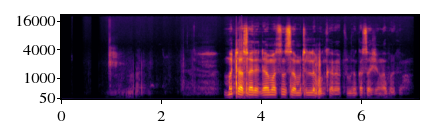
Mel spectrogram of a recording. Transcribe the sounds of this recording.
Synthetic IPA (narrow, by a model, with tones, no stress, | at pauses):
mɐ˦tʰaː˨saː˦da˨daː˦maː˦sʊ˦nsaː˨mu˦tʰɐ˦lːɐ˨ɸɪ˦ŋkʰɐ˨ɾaː˨tʰuː˦na˦kʼɐ˦saː˨ʃɛ˦ŋʔa˦ɸʊ˨rka˨ʔ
